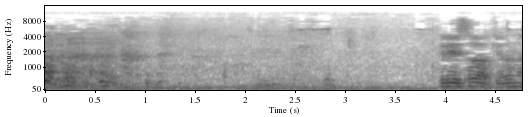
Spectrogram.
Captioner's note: audience laughter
